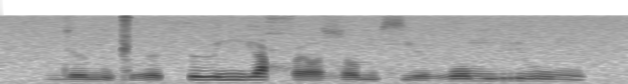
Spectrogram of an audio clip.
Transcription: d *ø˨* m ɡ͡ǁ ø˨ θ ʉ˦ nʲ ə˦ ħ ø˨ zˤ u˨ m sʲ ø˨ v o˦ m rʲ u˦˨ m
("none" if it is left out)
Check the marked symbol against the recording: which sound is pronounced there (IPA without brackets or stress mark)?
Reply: ø˨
